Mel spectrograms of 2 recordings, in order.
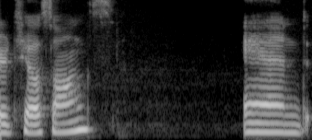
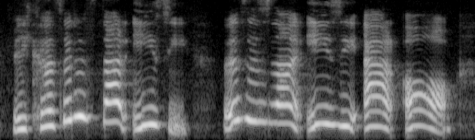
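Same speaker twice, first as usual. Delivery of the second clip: exasperated; 8 semitones higher than usual. Real, not acted. Frustrated at non-dominant hand.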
